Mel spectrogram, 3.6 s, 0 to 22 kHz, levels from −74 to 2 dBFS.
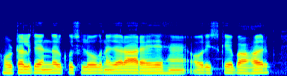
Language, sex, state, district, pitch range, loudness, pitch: Hindi, male, Jharkhand, Deoghar, 120-125 Hz, -18 LUFS, 120 Hz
